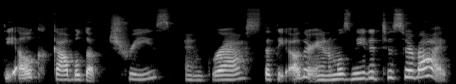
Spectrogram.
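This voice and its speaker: An American woman with a slightly high, animated voice reads a children's article aloud at a moderate pace, like a parent. She reads expressively, adding explanatory asides and questions to check understanding.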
